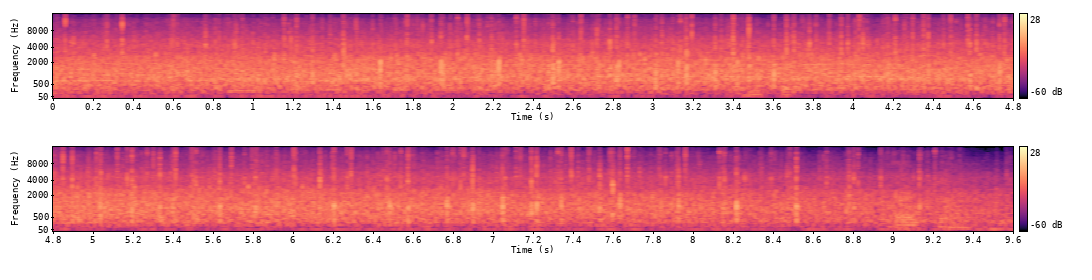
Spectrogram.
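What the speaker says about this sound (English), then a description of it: "let's give them a huge round of applause" A commencement ceremony audience applauds the faculty at a university graduation, a dense, steady wash of clapping that fills the hall continuously from start to finish without speech over it.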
